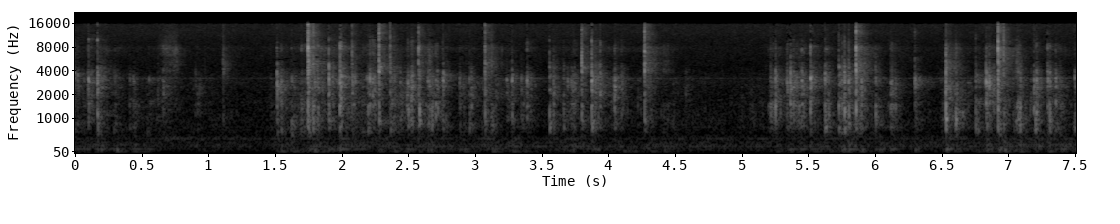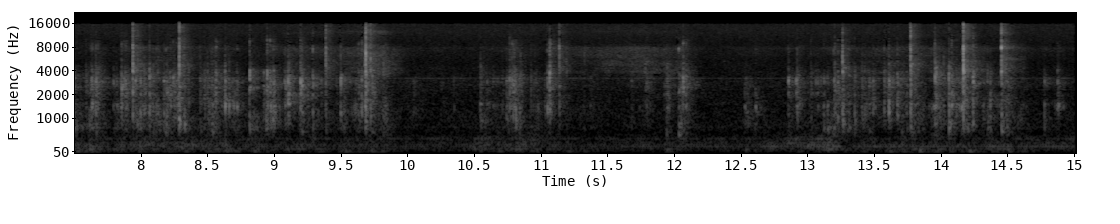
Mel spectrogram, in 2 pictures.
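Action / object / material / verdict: tap / plastic membrane keyboard / plastic / none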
